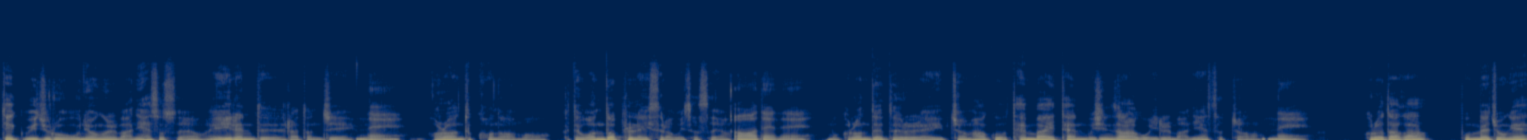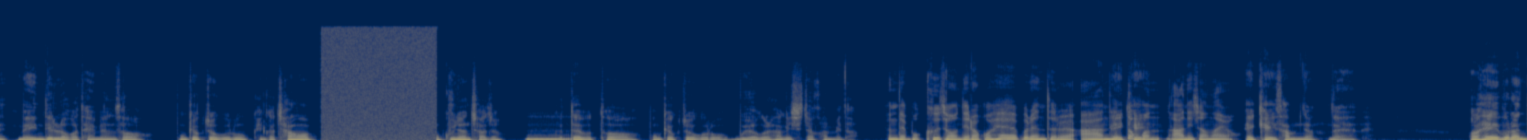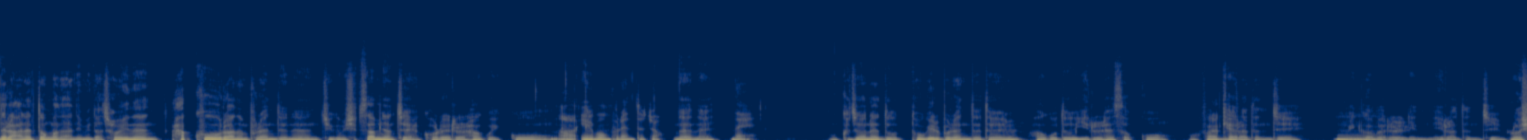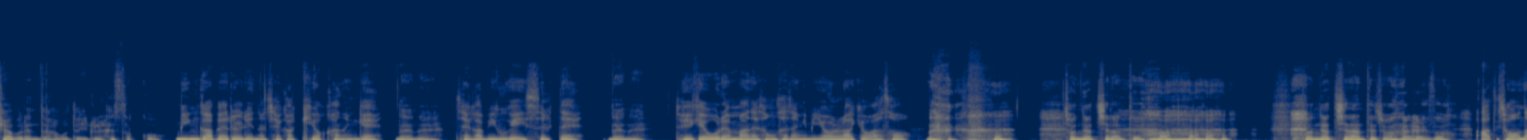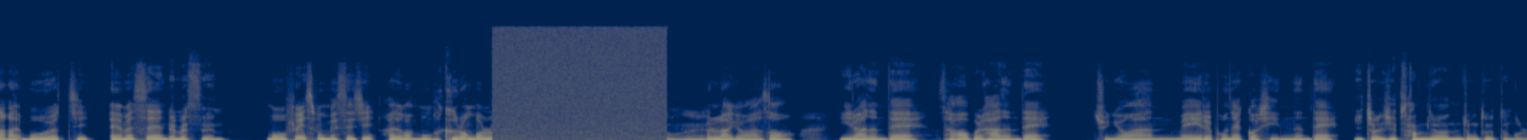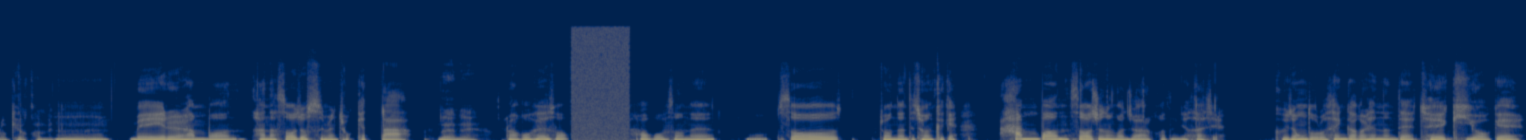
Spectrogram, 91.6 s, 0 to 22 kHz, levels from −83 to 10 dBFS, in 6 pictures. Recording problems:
audio cutting out; filled with static; at 18 s for 1 s, at 1:06 for 2 s and at 1:22 for 0.5 s

